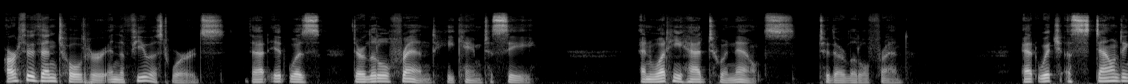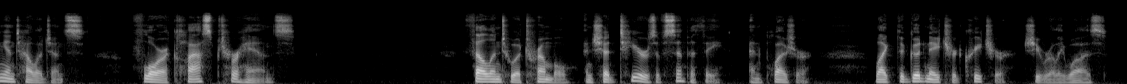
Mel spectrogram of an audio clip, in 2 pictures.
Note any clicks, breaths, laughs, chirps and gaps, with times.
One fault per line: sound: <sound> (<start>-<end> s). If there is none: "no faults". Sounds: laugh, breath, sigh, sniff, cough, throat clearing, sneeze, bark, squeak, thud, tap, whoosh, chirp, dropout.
no faults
